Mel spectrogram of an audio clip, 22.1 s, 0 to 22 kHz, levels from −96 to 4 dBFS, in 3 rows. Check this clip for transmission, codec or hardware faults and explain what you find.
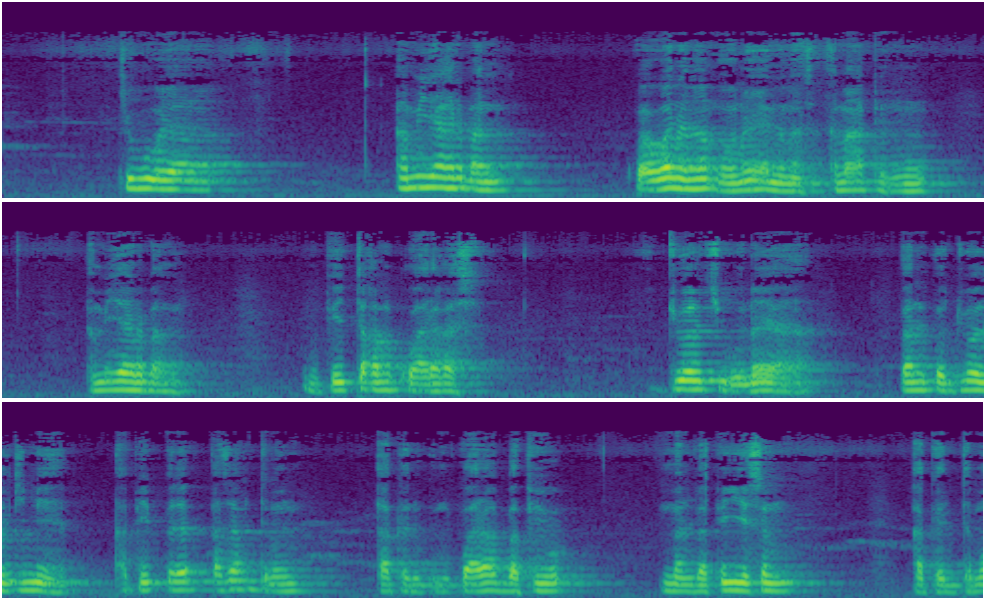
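There is one fault, audible throughout the speech: MP3 compression damage. Nothing is present above 11.8 kHz, and weak frequency lines drop in and out between frames, giving a watery, swirly texture with chirpy s sounds. This points to a low bitrate, around 46 kbps, as the likely cause.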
